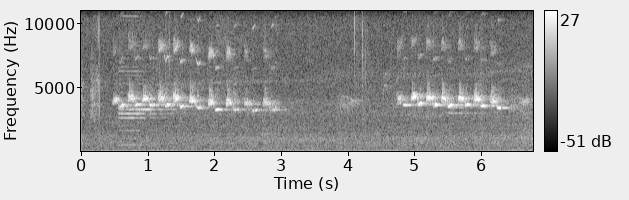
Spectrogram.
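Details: A nightingale sings two fast rattling bursts of bright, ringing notes, each lasting about two seconds and separated by a pause, over constant low background hiss.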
